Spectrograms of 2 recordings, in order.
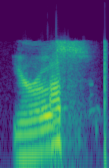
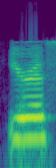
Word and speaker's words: Eros: A friend of mine who studies asteroids says it's actually Eros. And it's like, well, and I said, yeah, but nobody's going to call it that. Everybody calls it Eros or Eros.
